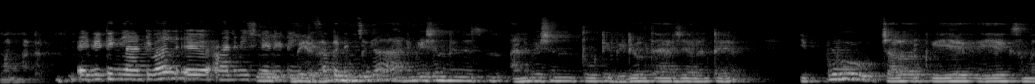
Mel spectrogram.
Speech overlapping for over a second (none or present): present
